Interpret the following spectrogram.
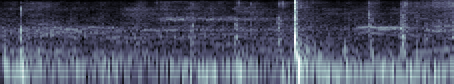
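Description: Faint open-air ambience with a bird calling, and a single sharp click about one and a half seconds in.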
